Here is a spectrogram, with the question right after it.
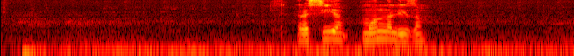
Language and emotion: Russian, neutral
